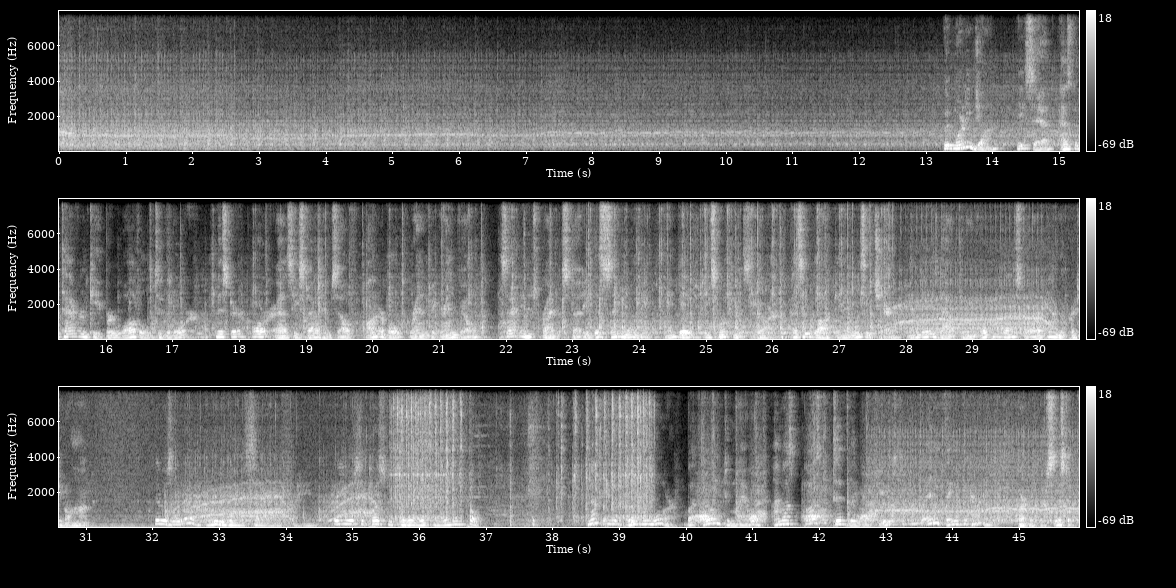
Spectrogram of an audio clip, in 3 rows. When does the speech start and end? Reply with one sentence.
The speech can be heard from 13.2 to 31.1 s, from 32.0 to 37.0 s and from 38.5 to 45.8 s.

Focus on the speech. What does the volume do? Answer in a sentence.
The loudness of the speech stays about the same.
